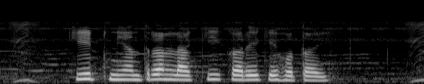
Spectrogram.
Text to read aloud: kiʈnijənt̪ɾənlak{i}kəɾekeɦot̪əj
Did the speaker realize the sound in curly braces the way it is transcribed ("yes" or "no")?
yes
